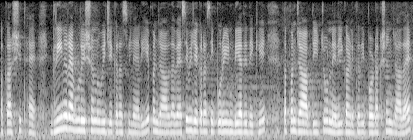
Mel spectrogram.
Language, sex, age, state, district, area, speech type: Punjabi, female, 30-45, Punjab, Patiala, urban, spontaneous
